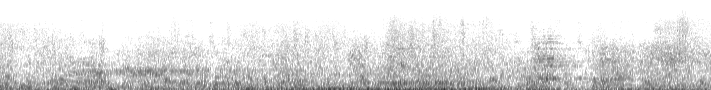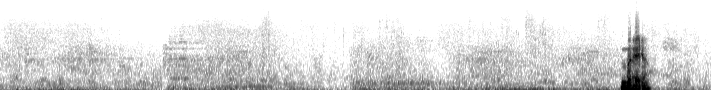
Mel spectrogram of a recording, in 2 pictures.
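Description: Magical spell effects whoosh and crackle amid a busy battle.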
